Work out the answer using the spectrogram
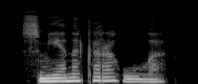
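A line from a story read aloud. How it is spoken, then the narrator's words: Whispered. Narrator (Russian): прошептал Шевцов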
